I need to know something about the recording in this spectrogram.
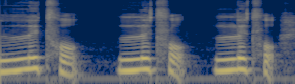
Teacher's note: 那一定要注意这个的和后面的舌侧音其实是融为一体了，发成舌边爆破的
